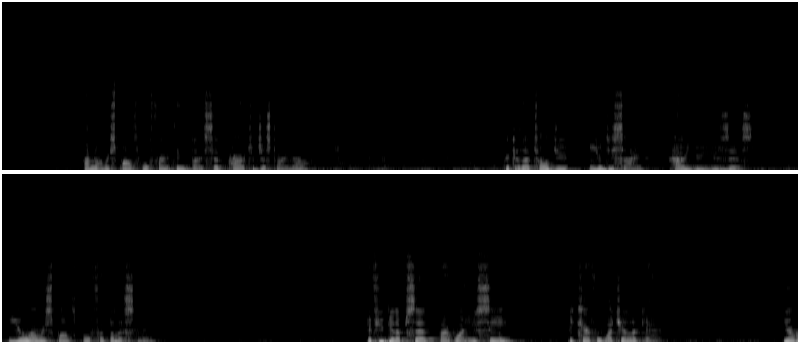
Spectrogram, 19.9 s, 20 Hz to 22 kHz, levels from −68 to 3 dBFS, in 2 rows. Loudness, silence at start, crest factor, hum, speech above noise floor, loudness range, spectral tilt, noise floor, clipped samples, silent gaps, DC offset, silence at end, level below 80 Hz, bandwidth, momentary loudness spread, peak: -37 LUFS; 1 s; 20 dB; none; 36 dB; 9 LU; -5.5 dB/octave; -72 dBFS; under 0.1%; none; under 0.1%; 0 s; -88 dBFS; 12.5 kHz; 13 LU; -20 dBFS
